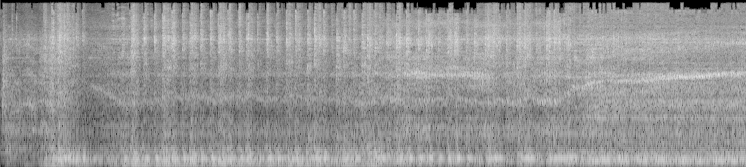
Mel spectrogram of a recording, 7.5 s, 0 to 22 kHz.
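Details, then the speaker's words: Supercharged Honda NSX with 6-speed manual conversion, first start with new custom exhaust and boost gauge fitted; engine catches and settles into a strong steady run with rising supercharger whine, high oil pressure, healthy. "the blow from that supercharger is absolutely insane absolutely insane"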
